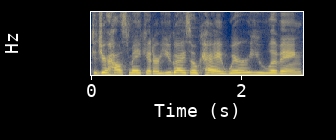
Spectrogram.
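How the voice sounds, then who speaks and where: A woman with an American accent has an unremarkable speaking voice, medium in pitch, with fairly even intonation. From US South, Mississippi Gulf Coast. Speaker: TV meteorologist. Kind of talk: interview conversation. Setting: coffee shop after hours.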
